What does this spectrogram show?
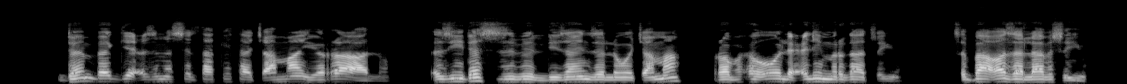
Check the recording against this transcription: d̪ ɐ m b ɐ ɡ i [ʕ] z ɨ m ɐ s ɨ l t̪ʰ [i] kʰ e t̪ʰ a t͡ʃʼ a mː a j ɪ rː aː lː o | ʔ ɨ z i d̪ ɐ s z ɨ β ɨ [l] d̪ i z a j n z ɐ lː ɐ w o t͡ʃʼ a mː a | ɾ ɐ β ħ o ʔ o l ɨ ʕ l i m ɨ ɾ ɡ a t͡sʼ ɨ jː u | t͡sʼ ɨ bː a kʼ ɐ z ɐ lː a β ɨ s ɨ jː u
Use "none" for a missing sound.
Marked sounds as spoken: ʕ, a, l

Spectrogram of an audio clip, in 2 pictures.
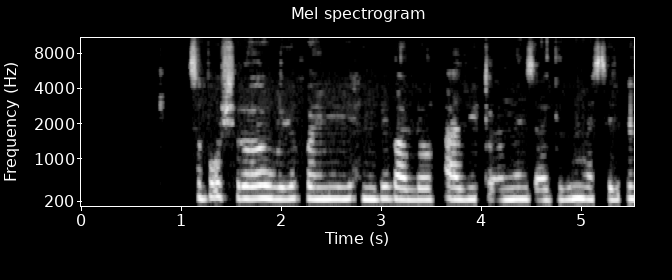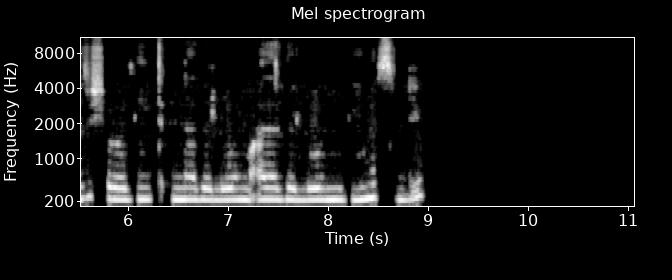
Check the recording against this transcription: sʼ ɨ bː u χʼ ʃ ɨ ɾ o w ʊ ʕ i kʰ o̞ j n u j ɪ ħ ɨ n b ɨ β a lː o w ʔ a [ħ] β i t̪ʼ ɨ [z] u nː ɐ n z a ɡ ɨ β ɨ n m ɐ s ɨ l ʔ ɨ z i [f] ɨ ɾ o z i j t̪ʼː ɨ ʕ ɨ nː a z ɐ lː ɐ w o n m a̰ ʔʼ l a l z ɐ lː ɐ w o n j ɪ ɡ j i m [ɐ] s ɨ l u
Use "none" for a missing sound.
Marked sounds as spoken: none, ʕ, ʃ, ɐ

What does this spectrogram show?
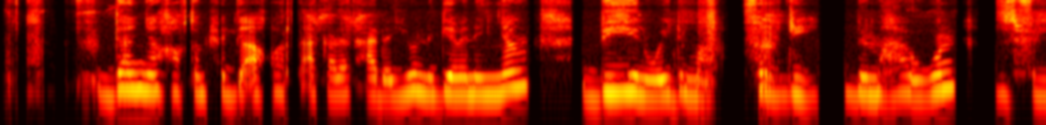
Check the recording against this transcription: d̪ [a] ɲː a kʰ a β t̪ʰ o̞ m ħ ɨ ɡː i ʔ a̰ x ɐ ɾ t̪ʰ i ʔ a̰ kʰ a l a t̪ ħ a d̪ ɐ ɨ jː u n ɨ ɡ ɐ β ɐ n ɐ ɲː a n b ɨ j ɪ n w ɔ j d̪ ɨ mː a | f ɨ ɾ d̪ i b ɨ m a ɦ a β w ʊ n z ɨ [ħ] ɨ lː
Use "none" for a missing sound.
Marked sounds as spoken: a, f

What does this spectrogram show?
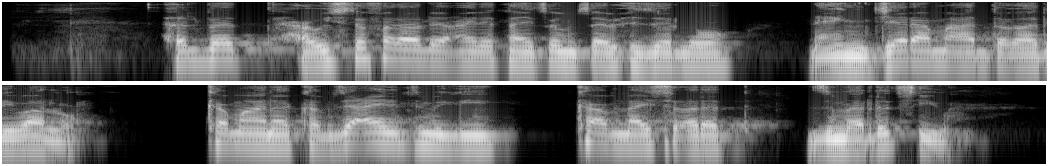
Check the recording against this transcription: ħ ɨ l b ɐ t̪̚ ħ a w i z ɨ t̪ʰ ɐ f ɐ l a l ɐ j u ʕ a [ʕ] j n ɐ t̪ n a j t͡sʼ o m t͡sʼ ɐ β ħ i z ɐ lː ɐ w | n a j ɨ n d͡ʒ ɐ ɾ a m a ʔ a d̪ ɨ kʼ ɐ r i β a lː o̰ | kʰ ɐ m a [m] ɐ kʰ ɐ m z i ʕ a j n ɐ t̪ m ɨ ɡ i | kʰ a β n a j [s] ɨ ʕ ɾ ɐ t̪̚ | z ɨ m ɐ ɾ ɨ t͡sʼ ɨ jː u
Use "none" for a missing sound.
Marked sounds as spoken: none, n, s

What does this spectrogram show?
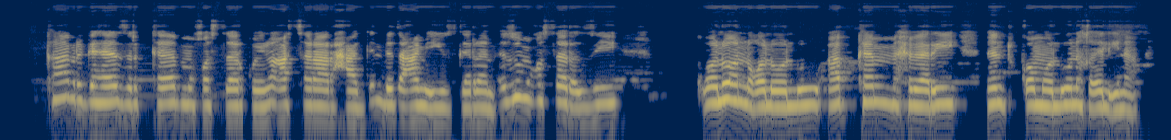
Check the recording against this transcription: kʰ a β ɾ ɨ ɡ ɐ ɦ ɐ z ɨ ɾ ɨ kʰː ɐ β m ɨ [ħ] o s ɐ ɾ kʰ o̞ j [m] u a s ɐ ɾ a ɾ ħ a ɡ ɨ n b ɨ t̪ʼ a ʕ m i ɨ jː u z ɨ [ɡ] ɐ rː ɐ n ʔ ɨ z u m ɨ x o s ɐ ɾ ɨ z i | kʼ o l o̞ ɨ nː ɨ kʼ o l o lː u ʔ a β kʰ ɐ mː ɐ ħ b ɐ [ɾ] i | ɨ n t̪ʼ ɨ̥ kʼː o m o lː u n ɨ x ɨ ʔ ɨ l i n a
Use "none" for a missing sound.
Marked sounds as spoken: x, n, ɡ, ɾ

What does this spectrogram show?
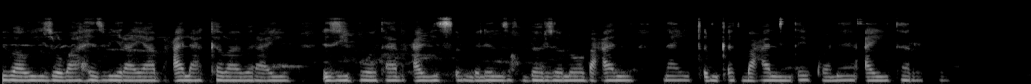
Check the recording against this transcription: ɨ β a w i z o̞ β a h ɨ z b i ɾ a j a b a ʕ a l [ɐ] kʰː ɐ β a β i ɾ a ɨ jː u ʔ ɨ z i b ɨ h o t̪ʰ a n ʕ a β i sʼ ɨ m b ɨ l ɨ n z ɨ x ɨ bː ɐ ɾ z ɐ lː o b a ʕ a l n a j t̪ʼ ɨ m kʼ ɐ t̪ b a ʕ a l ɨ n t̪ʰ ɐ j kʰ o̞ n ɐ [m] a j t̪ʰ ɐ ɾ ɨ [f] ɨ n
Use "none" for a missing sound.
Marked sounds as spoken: a, none, f

